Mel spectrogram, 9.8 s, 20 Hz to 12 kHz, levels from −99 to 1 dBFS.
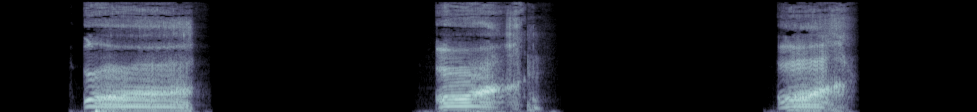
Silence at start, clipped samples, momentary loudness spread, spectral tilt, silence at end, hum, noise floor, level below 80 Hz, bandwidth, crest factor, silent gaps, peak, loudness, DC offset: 0.85 s; under 0.1%; 14 LU; -4.5 dB/octave; 1.25 s; none; under -90 dBFS; -44 dBFS; 11.5 kHz; 20 dB; 2.12-4.12 s, 5.62-7.63 s; -6 dBFS; -23 LUFS; under 0.1%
